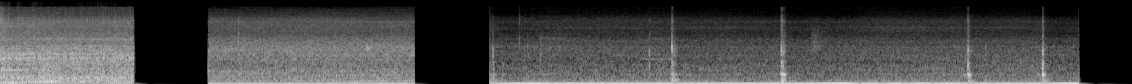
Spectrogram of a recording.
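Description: Engine of a car fitted with a ZF 6HP26 / 6R60 six-speed automatic transmission, running steadily while the gears are selected in turn during a service, with faint clicks over the hum, broken by two short gaps.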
